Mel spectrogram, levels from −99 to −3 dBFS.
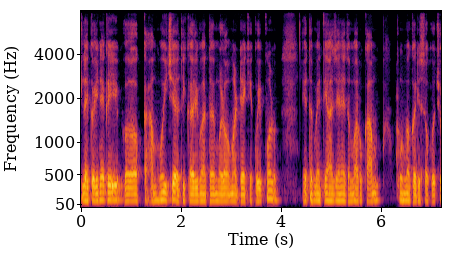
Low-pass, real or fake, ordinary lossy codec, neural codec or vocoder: none; fake; none; codec, 16 kHz, 4 kbps, FunCodec, trained on LibriTTS, 50 frames a second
